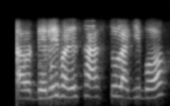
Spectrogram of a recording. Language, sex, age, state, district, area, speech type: Assamese, female, 18-30, Assam, Kamrup Metropolitan, urban, conversation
